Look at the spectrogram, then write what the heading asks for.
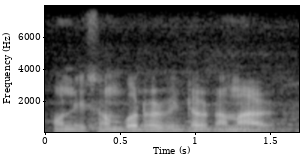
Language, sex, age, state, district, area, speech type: Assamese, male, 45-60, Assam, Goalpara, urban, spontaneous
